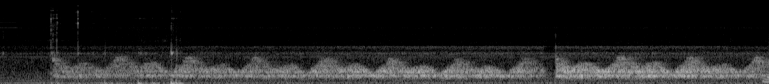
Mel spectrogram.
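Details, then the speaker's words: Rhythmic whooshing Doppler flow with regular pulsing swells, recorded at a 51° angle in a normal, homogeneous liver: normal hepatic vein flow sound. "ese es el sonido característico de preferencia el ángulo doppler debo de ponerlo lo más alejado posible de la vena cava inferior"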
